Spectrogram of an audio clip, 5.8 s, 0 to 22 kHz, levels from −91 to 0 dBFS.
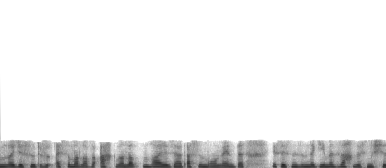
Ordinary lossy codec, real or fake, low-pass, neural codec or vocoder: MP3, 24 kbps; fake; 3.6 kHz; codec, 16 kHz in and 24 kHz out, 0.6 kbps, FocalCodec, streaming, 4096 codes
